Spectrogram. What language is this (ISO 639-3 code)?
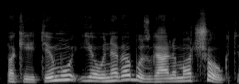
lit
